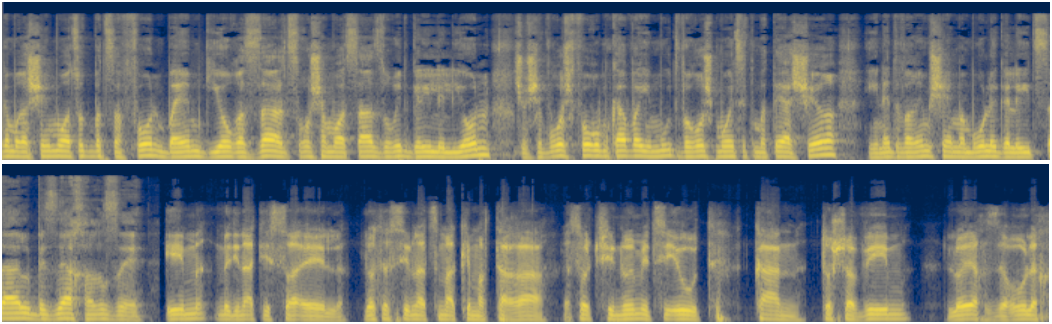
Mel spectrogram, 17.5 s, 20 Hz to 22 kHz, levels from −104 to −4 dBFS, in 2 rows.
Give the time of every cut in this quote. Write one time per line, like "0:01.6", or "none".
0:04.3
0:15.4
